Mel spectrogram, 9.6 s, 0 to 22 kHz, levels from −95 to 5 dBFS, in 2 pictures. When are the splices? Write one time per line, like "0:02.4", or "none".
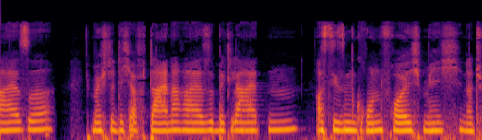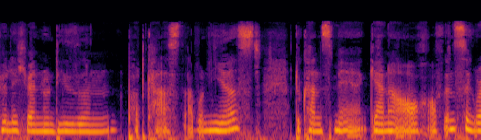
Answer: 0:07.7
